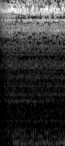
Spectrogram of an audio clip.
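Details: Steady high-pitched buzzing hiss of a nebulizer compressor running during nebulization given to a baby for cold and cough with breathing difficulty.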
